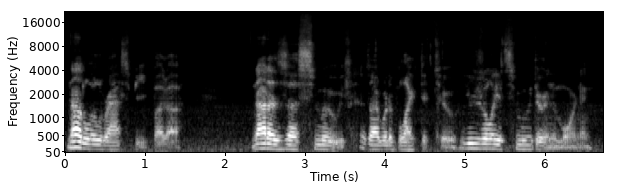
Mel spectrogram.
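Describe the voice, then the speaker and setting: A young man rambling through a casual video diary with many ums and restarts, his voice slightly raspy. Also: medium pitch, expressive, moderate pace, darkish tone. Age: young adult. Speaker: vlogger.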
